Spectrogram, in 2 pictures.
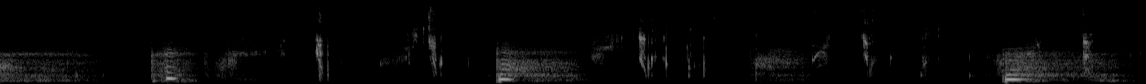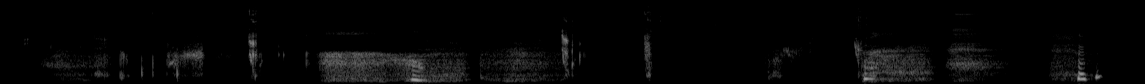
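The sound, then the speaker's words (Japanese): Soft kissing sounds in an intimate role-play, with many wet lip smacks and small clicks mixed with breathy sighs and exhales, recurring in irregular clusters across the whole stretch. “私のファーストキス、受け取りなさい。”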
